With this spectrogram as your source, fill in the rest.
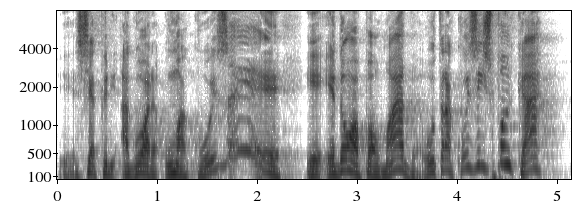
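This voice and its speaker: A man's voice: on the high side, wildly swooping pitch, normal speed, husky. A man hosting a radio show, reading a listener's story in the first person with emotional, indignant delivery. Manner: emotional, swinging between indignation and pity.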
